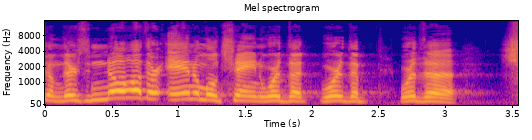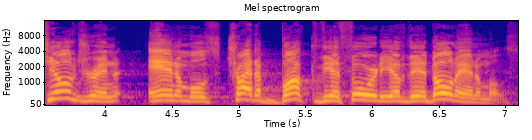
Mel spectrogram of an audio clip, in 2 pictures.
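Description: The voice reads aloud in a natural way.

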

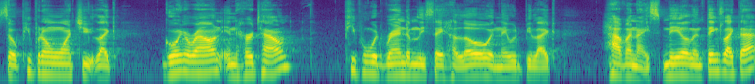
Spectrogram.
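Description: A man with an American accent talks fairly quickly in an unremarkable speaking voice. His pitch sits in the medium range and his loudness stays very even. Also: ordinary pitch variation. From Fort Lauderdale, Florida. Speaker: podcast co-host. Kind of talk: casual chat.

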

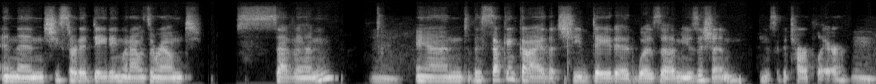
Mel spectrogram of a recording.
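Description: A woman's very deep, low voice at a moderate pace, with ordinary pitch variation, in a very clean recording against a silent background. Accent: Californian. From US West Coast, Orange County, California. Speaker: professional backing singer. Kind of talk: interview.

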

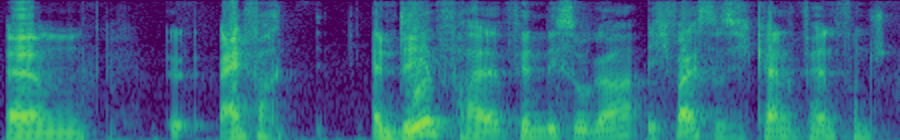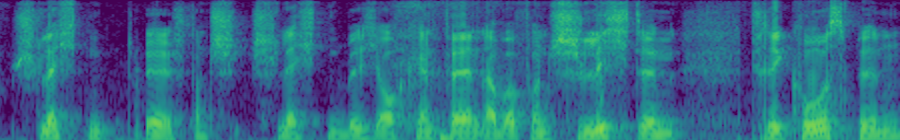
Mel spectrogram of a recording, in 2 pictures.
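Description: This man has an ordinary speaking voice at a medium pitch, using ordinary pitch variation and a moderate pace, with big swings in loudness. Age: 20s. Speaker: football podcast co-host. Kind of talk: casual chat.

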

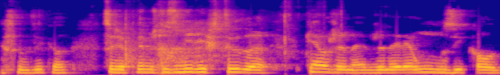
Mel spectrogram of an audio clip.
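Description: A man talks at a very fast pace in a fairly high pitch, with a dark, mellow tone and monotone, flat intonation. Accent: European Portuguese. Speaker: singer-songwriter and producer. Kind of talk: casual chat.

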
